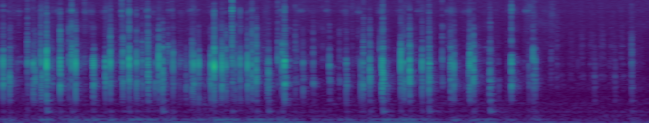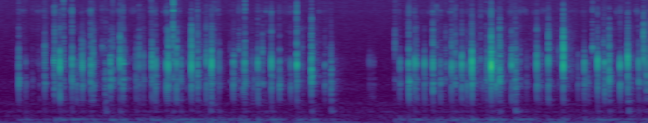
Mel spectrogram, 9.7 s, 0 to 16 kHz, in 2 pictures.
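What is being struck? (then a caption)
Plastic mechanical keyboard. Fingertips of both hands type continuously on an SK61, a small 60% white plastic-cased mechanical keyboard with plastic keycaps resting on a desk mat. The result is a rapid stream of sharp, bright plastic clicks and clacks with a faint low hum underneath. Typing briefly quiets around the 4–5 second mark and again just before 8 seconds, then resumes.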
